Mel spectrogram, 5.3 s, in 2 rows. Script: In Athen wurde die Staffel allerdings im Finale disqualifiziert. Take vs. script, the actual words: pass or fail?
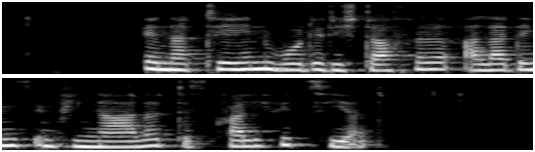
pass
